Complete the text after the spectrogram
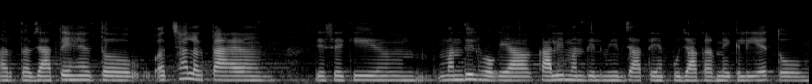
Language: Hindi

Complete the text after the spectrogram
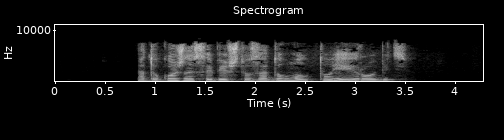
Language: Belarusian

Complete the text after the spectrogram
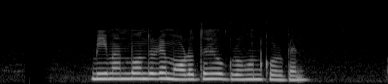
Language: Bangla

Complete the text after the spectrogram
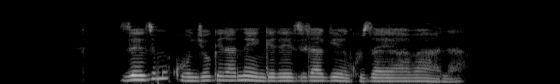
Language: Ganda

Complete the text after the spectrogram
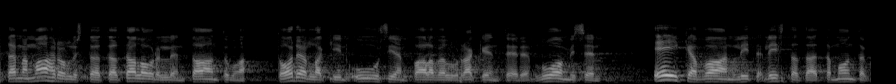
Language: Finnish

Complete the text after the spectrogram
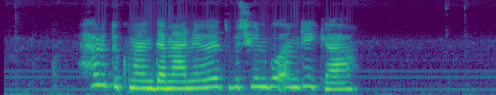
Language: Central Kurdish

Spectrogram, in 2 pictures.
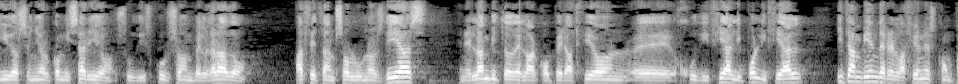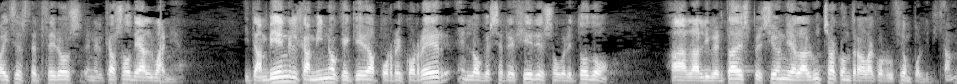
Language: Spanish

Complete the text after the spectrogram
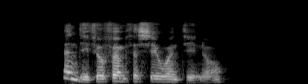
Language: Kabyle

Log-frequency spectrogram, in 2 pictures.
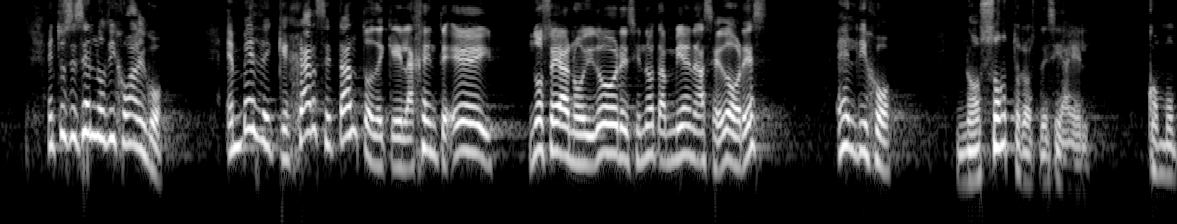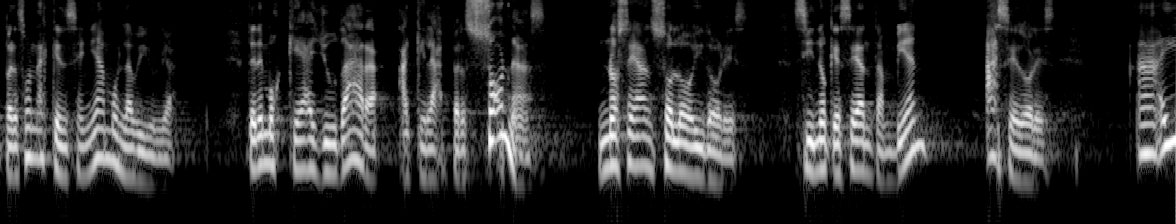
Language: Spanish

